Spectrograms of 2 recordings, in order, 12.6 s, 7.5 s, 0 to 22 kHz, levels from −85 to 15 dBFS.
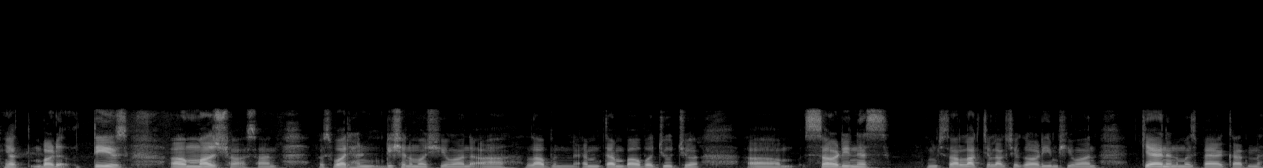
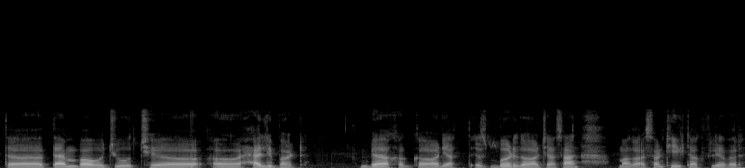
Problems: constant background noise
